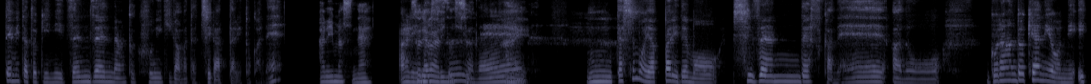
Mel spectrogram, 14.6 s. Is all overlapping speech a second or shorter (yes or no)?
no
